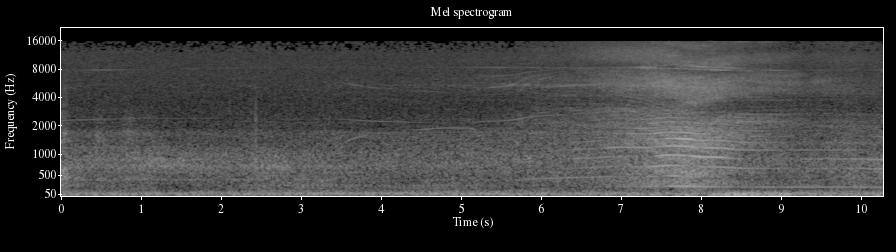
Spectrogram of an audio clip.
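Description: Near silence, with the faint, distant whine of the Micro Draco's electric motor and propeller rising and falling in pitch as it passes, about three-quarters of the way in.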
